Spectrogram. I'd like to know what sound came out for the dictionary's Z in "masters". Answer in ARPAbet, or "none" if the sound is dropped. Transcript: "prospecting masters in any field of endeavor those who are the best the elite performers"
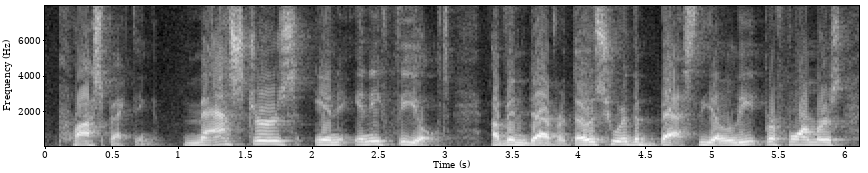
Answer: Z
